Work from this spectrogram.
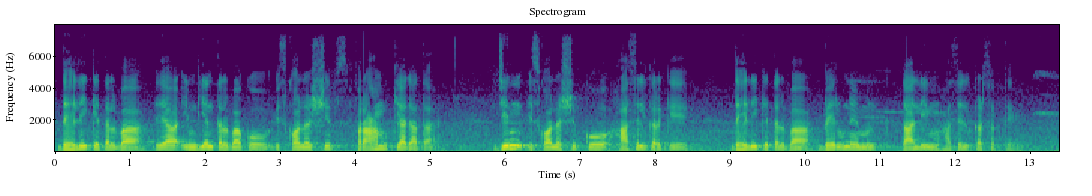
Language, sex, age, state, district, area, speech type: Urdu, male, 18-30, Delhi, South Delhi, urban, spontaneous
